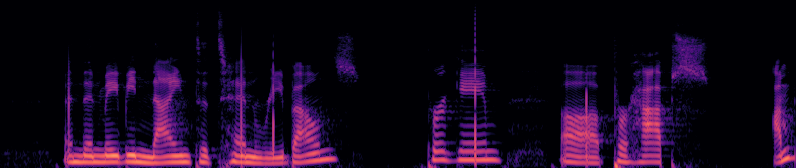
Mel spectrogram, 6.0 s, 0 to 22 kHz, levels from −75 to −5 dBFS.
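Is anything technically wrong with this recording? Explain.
Yes. Loud pops occur at 0.52–0.54 s (just before "then maybe"), 1.82–2.08 s (a double pop), 3.57–3.59 s and 4.41–4.43 s. They are likely voltage pulses from a plug, switch, static or driver glitch, peaking about 15–20 dB above the speech, which continues underneath.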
